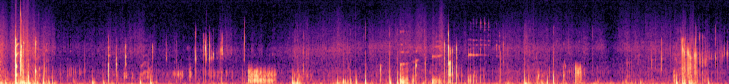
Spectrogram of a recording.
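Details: Stomach rumbling (borborygmi) from a person recently sick and vomiting: irregular gurgles, squeaks and bubbling rumbles from the belly in a quiet room as gas and fluid move.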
